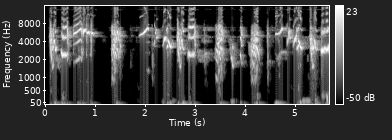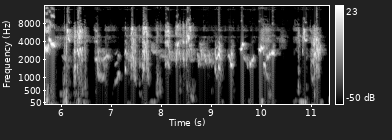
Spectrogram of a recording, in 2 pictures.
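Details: Oriental magpie-robin song played to provoke other magpie-robins to sing: continuous rapid medley of high chirps, whistled slurs and harsh scratchy notes, rarely pausing.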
